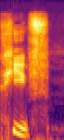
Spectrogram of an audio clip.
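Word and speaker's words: Kiev: As a Russian major and as an American, I grew up using the now obsolete Russian pronunciation of that city, the capital of the Ukraine. that is sometimes spelled K I E V in the US.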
